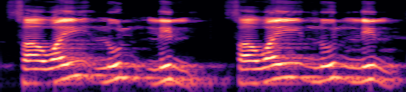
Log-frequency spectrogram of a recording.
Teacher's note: সেখানে কি হয় ইদগামে বেলা গুন্না বা ইদগামে তাম হয় এখানে কোনো গুন্না হবে না তাড়াতাড়ি করে মিলিয়ে পড়তে হবে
